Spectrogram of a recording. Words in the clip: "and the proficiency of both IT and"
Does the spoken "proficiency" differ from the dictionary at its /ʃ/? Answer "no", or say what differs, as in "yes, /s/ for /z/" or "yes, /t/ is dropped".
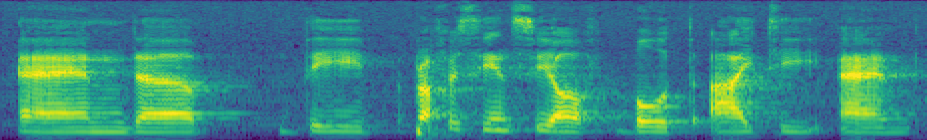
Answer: yes, /s/ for /ʃ/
